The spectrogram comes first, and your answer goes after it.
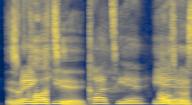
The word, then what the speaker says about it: Cartier: Cartier. Is it Cartier? Cartier. I was gonna say Cartier. Well, you can say it like that. That's how the Americans say it.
